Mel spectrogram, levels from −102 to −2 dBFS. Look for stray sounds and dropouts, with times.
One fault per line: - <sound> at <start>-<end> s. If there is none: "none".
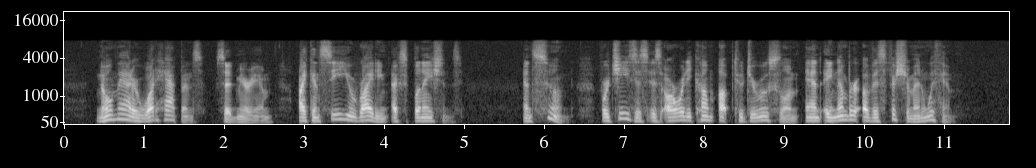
none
